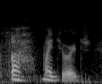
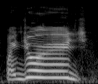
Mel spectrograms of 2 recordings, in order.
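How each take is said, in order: First: Low, soft fond sigh of a phrase; doting murmur. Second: Higher cooing pet talk; doting coo. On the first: Owner doting on cat George, soft murmur. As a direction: murmur fondly to a pet. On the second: Owner doting on cat George, high coo. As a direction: coo the pet's name adoringly. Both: Real, not acted.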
